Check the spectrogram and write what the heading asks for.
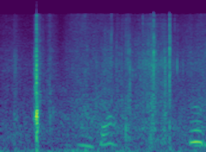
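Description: A single sharp crack about a third of a second in, from red cedar bark being worked loose at the base of the trunk with a hand tool, followed by a few lighter clicks near the end. Quiet voices in the background.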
